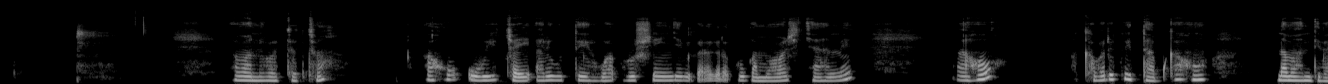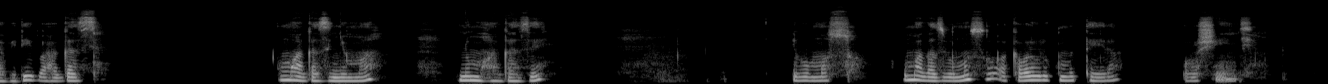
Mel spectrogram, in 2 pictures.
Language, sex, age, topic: Kinyarwanda, female, 25-35, health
